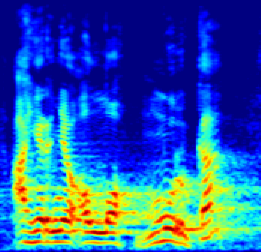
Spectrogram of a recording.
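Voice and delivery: normal talking voice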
